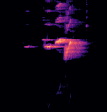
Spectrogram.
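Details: Double-collared seedeater singing a strong teaching song meant for young birds to learn: a faint high whistle, a brief gap, then an energetic, scratchy, twittering burst of under a second that slides downward and trails off. Quiet background.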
